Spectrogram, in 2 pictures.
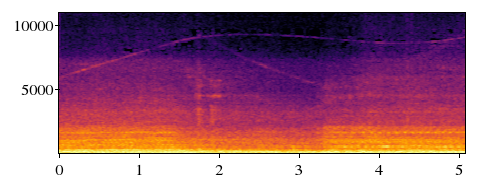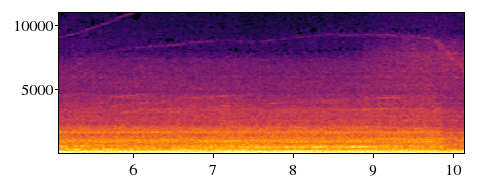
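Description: Old heavy truck's engine running as it drives, heard from inside the cab. The engine eases off briefly about two seconds in, then its pitch slowly climbs as the truck pulls on.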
